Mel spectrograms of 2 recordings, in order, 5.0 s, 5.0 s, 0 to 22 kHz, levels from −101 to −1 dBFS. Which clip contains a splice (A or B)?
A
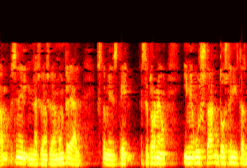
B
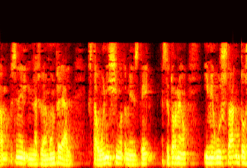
A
